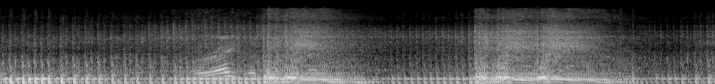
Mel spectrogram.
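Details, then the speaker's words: 2020 Yamaha WR250F dirt bike after break-in, freshly changed to AMSOIL 10W-40 dirt bike oil: the single-cylinder crackles at idle, then rises and falls cleanly through two quick revs without rattle, sounding healthy. "we're gonna do our uh our final revs what she sounds like here"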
